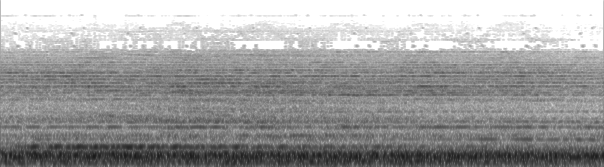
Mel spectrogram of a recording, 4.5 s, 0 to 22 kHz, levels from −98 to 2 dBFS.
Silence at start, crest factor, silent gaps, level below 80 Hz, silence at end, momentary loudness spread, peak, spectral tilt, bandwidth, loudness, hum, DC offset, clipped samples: 0 s; 12 dB; none; -30 dBFS; 0 s; 2 LU; -4 dBFS; -7.5 dB/octave; 7.6 kHz; -17 LUFS; none; under 0.1%; under 0.1%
